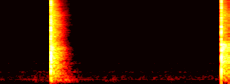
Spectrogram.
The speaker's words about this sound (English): I need you to give the Slow Clap of the Day to John_Frick in the chat.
